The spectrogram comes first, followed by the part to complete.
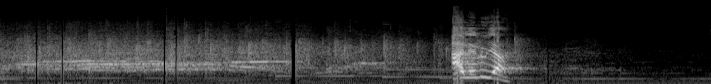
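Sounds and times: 
congregation clapping to acclaim God during a church service: 0:00.0 - 0:05.5
speech: 0:04.6 - 0:05.2.

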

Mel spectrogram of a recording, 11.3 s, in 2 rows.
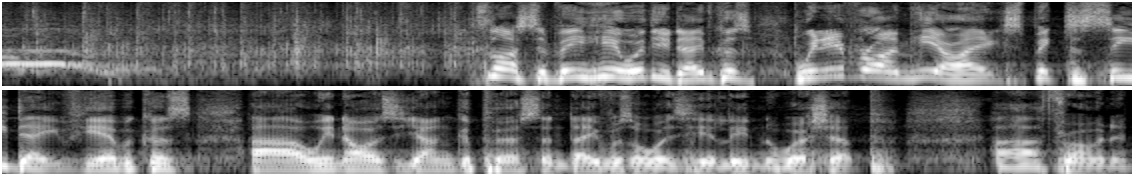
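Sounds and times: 
audience applause: 0:00.0 - 0:04.6
speech: 0:02.4 - 0:11.2.

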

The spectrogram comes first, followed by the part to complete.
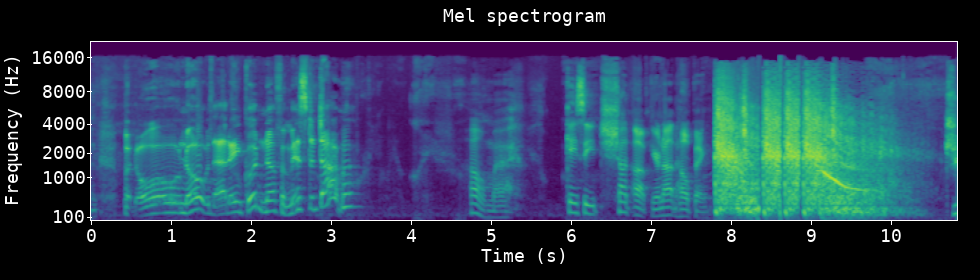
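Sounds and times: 
speech: 0:00.0 - 0:03.4, 0:04.7 - 0:05.4, 0:06.0 - 0:08.4
gunshot: 0:07.8 - 0:10.5.

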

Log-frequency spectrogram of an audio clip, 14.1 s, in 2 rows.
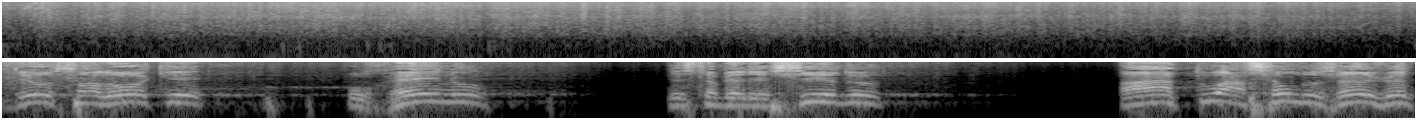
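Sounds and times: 
crowd clapping: 0:00.0 - 0:07.9
speech: 0:07.1 - 0:08.2, 0:08.8 - 0:09.6, 0:10.4 - 0:11.6, 0:12.7 - 0:14.1.

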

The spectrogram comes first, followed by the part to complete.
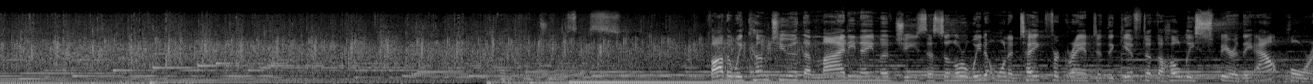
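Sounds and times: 
audience clapping hands: 0:00.0 - 0:09.6
speech: 0:07.1 - 0:13.1.

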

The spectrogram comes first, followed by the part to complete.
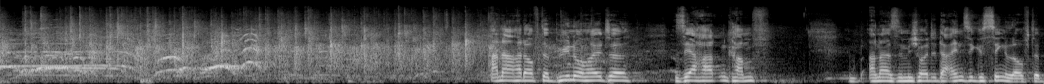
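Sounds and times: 
audience applause: 0:00.0 - 0:06.4
speech: 0:04.9 - 0:07.7, 0:08.5 - 0:10.4.

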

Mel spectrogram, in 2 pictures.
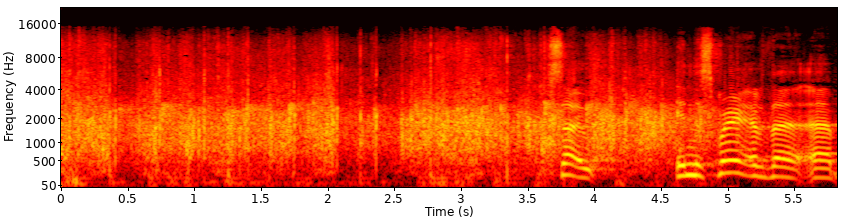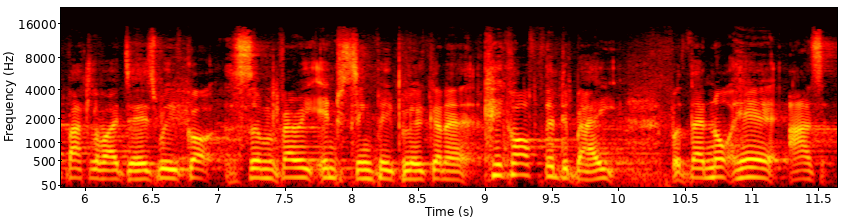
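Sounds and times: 
audience applause: 0:00.0 - 0:04.9
speech: 0:03.7 - 0:11.6.

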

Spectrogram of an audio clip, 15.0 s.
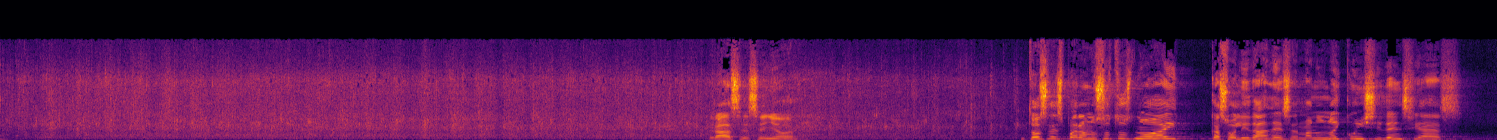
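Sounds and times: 
audience applauding: 0:00.0 - 0:11.0
speech: 0:07.1 - 0:08.2, 0:10.2 - 0:14.7.

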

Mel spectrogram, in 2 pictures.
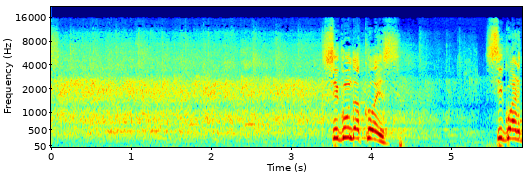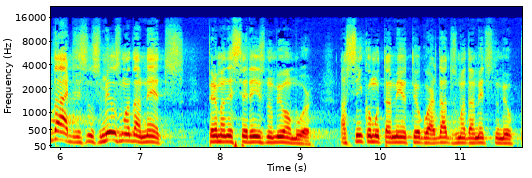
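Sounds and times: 
audience applauding: 0:00.0 - 0:05.4
speech: 0:03.4 - 0:04.5, 0:05.4 - 0:11.7.

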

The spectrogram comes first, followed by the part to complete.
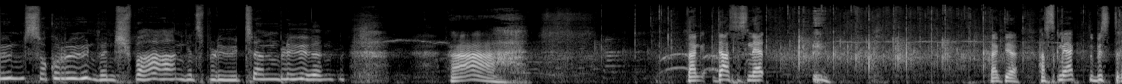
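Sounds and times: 
speech: 0:00.2 - 0:03.9, 0:04.5 - 0:05.6, 0:06.9 - 0:08.5, 0:09.9 - 0:11.2
audience clapping: 0:05.5 - 0:11.2.

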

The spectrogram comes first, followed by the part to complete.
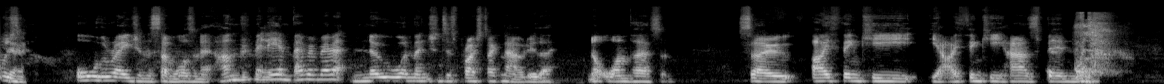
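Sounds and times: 
speech: 0:00.0 - 0:06.8, 0:07.4 - 0:11.1
sneeze or cough: 0:10.7 - 0:11.4.

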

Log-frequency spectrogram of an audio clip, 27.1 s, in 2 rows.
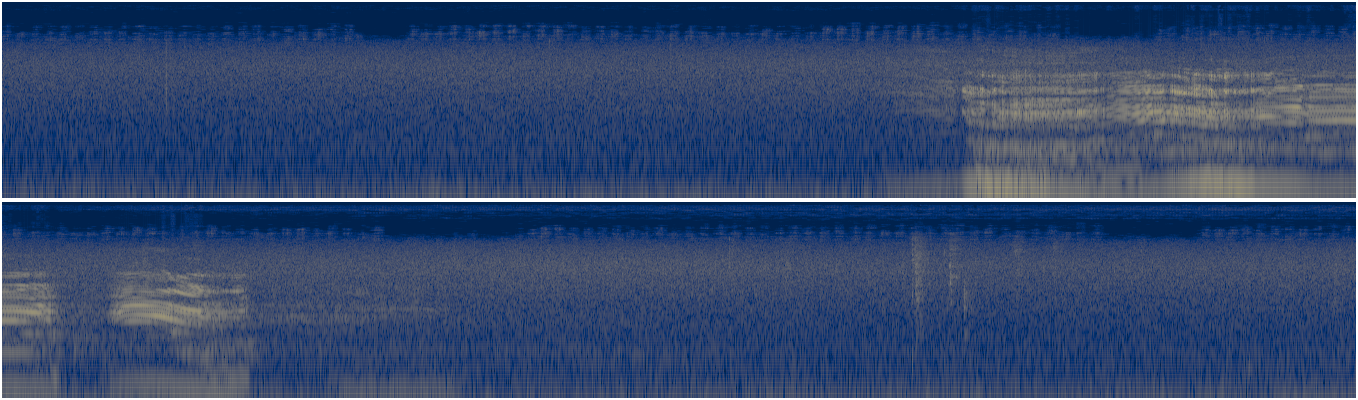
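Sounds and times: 
steady hiss of wind or rustling: 0:00.0 - 0:27.0
red deer stag roaring in a forest: 0:08.8 - 0:18.3.

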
